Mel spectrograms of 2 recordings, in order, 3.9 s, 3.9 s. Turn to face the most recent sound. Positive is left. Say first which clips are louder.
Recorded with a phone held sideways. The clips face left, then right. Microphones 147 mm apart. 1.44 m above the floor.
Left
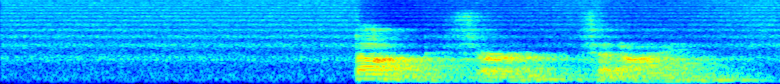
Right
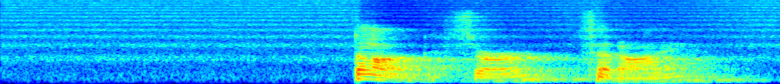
# right 6 dB
turn(degrees=-80)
